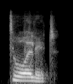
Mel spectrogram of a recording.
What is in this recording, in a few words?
"toilet", Indian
